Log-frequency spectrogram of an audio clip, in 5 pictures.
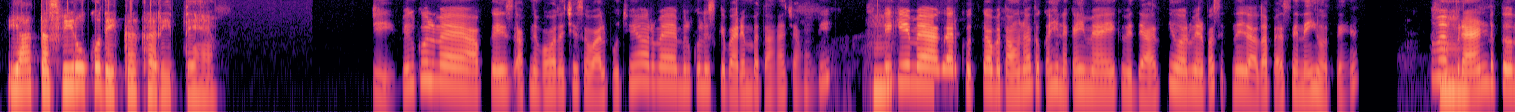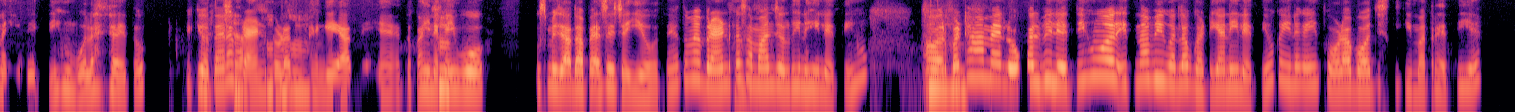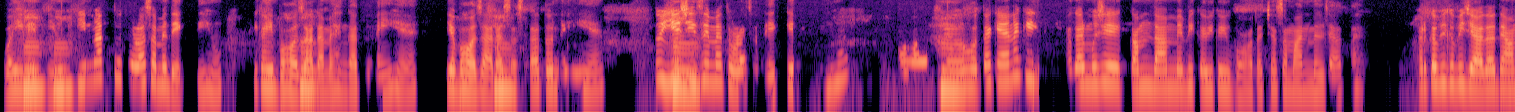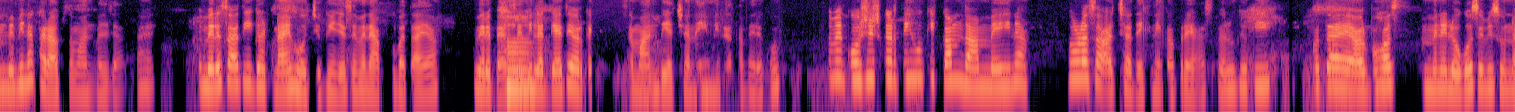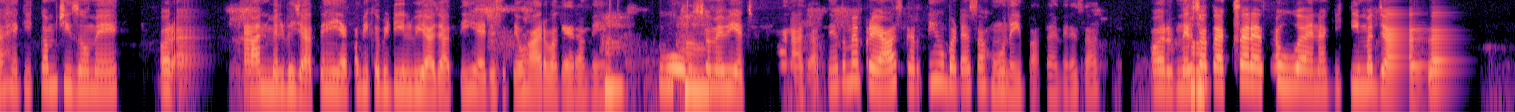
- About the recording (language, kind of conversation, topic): Hindi, advice, ऑनलाइन खरीदारी करते समय असली गुणवत्ता और अच्छी डील की पहचान कैसे करूँ?
- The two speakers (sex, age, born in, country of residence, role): female, 20-24, India, India, user; female, 25-29, India, India, advisor
- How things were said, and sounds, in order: distorted speech; tapping; horn; laughing while speaking: "बोला जाए"; in English: "बट"; in English: "लोकल"; other street noise; static; mechanical hum; in English: "डील"; in English: "बट"; other background noise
